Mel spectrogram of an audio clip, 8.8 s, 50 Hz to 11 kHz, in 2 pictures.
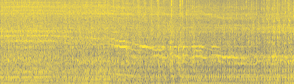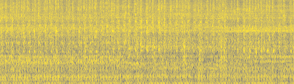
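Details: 1978 Triumph Spitfire 1500, parked for years, running for the first time: catches and runs unevenly with a ragged beat for a few seconds; rough running, tune still needs sorting.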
